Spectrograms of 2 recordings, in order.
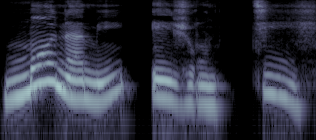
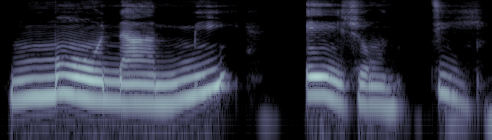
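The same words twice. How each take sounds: First: Said in the usual way. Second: Slow, drawn-out "Mon ami", pause, then "est gentil"; slow demonstration. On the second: Shown as a demonstration. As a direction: model "Mon ami est gentil" slowly in two separate chunks.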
